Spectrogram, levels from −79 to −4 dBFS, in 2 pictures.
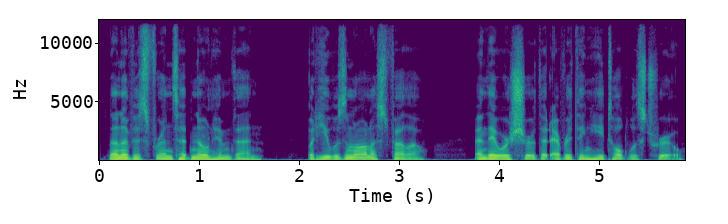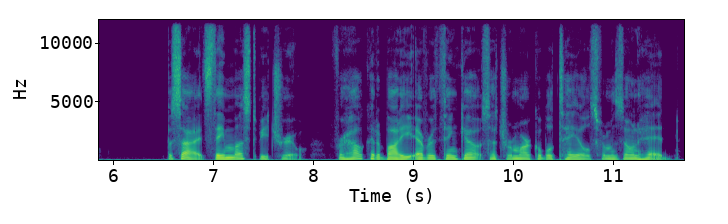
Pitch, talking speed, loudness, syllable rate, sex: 105 Hz, 225 wpm, -22 LUFS, 5.8 syllables/s, male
